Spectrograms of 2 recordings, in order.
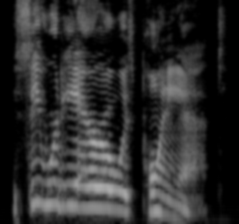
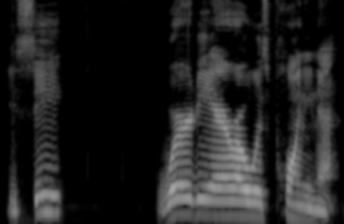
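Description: First: Higher, louder repeat; emphatic repeat. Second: Said in the usual way. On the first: Real, not acted.

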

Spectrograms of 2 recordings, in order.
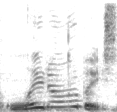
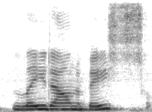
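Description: First: High voice demo. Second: Said in the usual way. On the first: Shown as a demonstration. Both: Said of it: "So if I have a high voice".

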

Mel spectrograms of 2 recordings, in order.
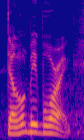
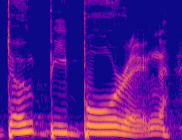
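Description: First: Put-on English accent. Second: Slow, louder mock English accent. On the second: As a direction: drawl it out like a posh English lady. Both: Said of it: "that's my English accent from Linda".

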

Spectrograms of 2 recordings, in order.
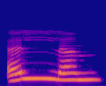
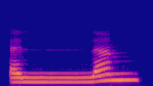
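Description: First: Al-lam higher, with stress on the wrong syllable. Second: Al-lam with a doubled l; correct al-lam. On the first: Teacher contrasts the wrong al-lam. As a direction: show the incorrect al-lam. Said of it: "et non pas". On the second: Teacher models al-lam for students. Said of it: "donc je dis". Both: Shown as a demonstration.

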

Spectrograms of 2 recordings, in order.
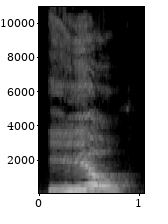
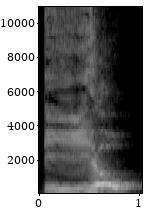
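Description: First: A high, drawn-out cool-guy "Yo.". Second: Cool-guy yo. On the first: Podcaster quoting Lance's cool-guy farewell, mock cool. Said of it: "and I quote". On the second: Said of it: "Let me repeat that for y'all". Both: Retold or imitated.

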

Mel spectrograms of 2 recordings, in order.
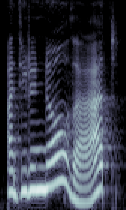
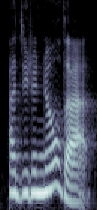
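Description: First: "I didn't know that" high and slow, stressed "know", rising end; rising intonation. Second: "I didn't know that" with stress on "know" and a falling end; falling intonation. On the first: Teacher shows a second, rising intonation. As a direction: lift the end as if surprised. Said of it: "이렇게 발음하는 억양도 있어요". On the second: Teacher shows one intonation for the phrase. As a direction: let it fall after "know". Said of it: "이렇게 발음하는 이제 인토네이션". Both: Shown as a demonstration.

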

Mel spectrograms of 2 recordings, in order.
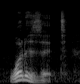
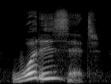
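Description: First: Said in the usual way. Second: High cartoon squeak; squeaky high voice. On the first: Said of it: "playful intro questions". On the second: Shown as a demonstration. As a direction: ask it in a tiny squeaky voice. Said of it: "high squeaky repeat".

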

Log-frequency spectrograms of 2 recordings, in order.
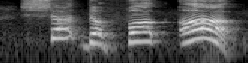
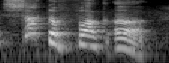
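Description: First: Drawn-out louder command; stretched-out angry order; slow, louder shut up. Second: Said in the usual way. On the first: Acted. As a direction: drag each word out and push it louder. Telling rival to shut up.

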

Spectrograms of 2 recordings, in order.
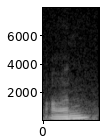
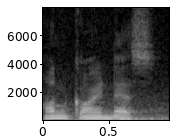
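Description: First: unkindness split into un, kind, ness with long pauses; three separate sounds. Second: Said in the usual way. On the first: Shown as a demonstration. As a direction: say unkindness one syllable at a time. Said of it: "हम तीन आवाज़ें निकालेंगे". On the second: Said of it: "जिसको हम कहते हैं".

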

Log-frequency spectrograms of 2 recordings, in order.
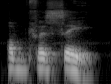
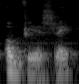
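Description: First: "obviously" clipped to "obvsy", middle syllable swallowed; footballer's obviously. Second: Said in the usual way. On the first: Shown as a demonstration. Mimicking a footballer's favourite saying, clipped pronunciation. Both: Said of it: "They say".

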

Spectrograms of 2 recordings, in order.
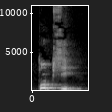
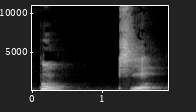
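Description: First: Said in the usual way. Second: "pont, pied" as two separate beats; split into syllables. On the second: Shown as a demonstration. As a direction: pause between "pont" and a rising "pied". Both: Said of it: "Bien articuler".

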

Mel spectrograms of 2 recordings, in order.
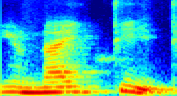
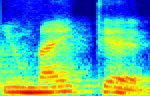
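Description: First: ইউনাইটেড ending in "tid", short i; careful model of ইউনাইটেড, stressed on "nai"; correct pronunciation. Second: ইউনাইটেড ending in an open "ted"; common wrong pronunciation. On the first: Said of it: "So এখন এটা হচ্ছে ইউনাইটেড". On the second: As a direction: say ইউনাইটেড with a wide e in the last syllable. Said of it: "এখানে অনেকে আবার ইউনাইটেড বলে ফেলেন". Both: Shown as a demonstration.

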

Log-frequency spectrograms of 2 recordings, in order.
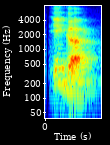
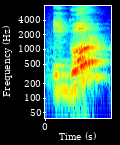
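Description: First: Igar as "I-gar", O turned to A; falling Igar stressed on the I; hypothetical first-syllable stress. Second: Igor as "i-GOR", full O; rising Igor stressed on the end; final stress. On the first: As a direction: demonstrate Igar as the unused version. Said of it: "si fuese llana, se pronunciaría". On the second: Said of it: "si fuese llana". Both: Shown as a demonstration.

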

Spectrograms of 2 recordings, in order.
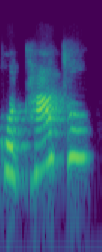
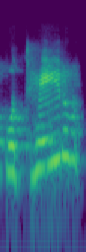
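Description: First: "potato" as "po-TAH-to", rising like a question; British pronunciation. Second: "potato" as "po-TAY-ro", rising; American pronunciation. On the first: Student asking about Europe, "potato" said the British way. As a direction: say "potato" with a broad AH. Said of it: "uno es inglés británico". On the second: Teacher reassuring the student, "potato" said the American way. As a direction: say "potato" with AY and a flapped T. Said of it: "el otro es inglés americano". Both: Shown as a demonstration.

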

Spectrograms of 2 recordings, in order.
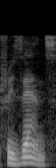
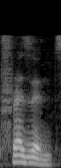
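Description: First: "Present" stressed on the second syllable, pri-ZENT; "Present" with the weight on the final syllable; verb stress. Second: "Present" stressed on the first syllable, PREZ-ent; "Present" with a short e in a stressed first syllable; noun stress. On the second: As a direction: say "Present" as the noun, strong PRE falling away. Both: Shown as a demonstration. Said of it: "đọc thì hoàn toàn khác nhau".

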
